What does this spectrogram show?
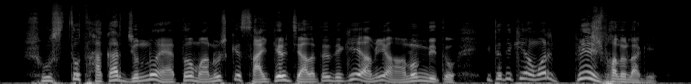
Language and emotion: Bengali, happy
